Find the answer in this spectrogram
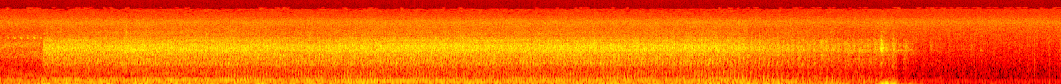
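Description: Light single-engine propeller aeroplane's piston engine running at low power after touchdown, a steady rumble with a hissing edge. It cuts off about nine seconds in with a brief click, leaving near silence.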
